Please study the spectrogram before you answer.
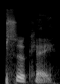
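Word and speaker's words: psuche (ψυχή): which is spelled with a silent P at the beginning, psuche, like psychology has.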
